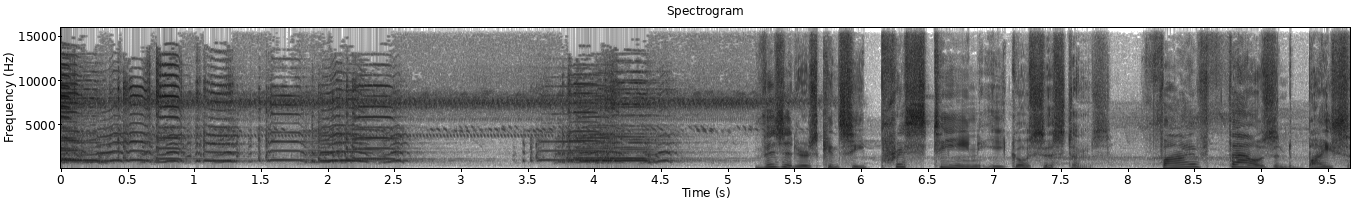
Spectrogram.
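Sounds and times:
whooping cranes trumpeting bugling calls: 0.0 - 5.4
speech: 5.2 - 9.6.

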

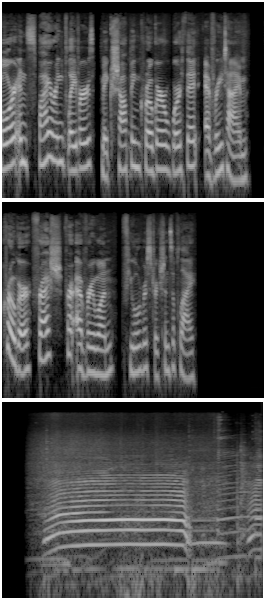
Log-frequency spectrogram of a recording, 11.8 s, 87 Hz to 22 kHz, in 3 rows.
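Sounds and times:
speech: 0.0 - 6.9
cow mooing at a fall cattle roundup on a ranch: 8.4 - 11.7.

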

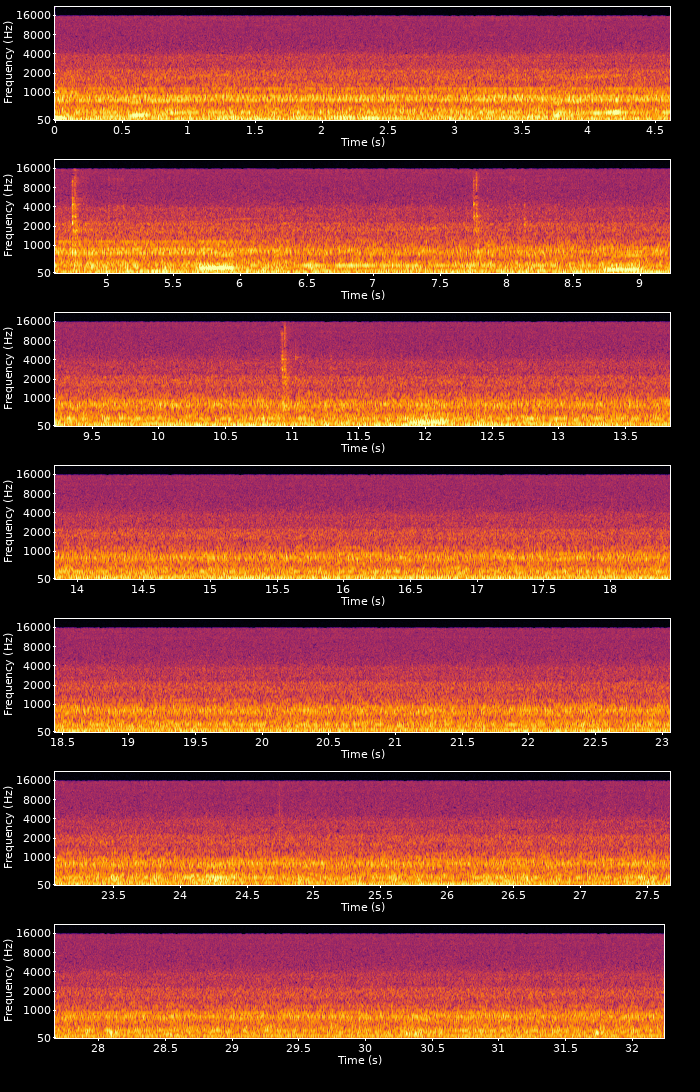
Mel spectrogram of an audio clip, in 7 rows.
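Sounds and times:
one-terabyte hard drives spinning up inside a storage unit booting: 0.0 - 29.4
steady external fan hum: 0.0 - 32.2
hard drive heads clicking: 4.6 - 6.6, 7.6 - 8.3.

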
